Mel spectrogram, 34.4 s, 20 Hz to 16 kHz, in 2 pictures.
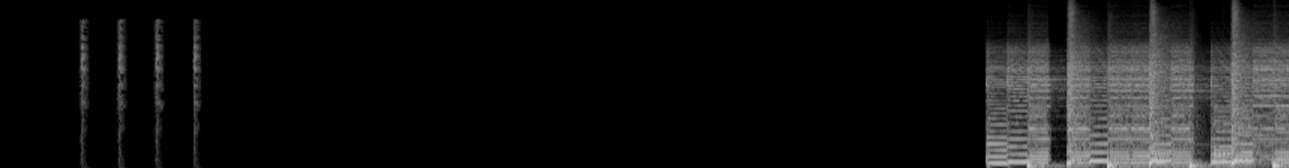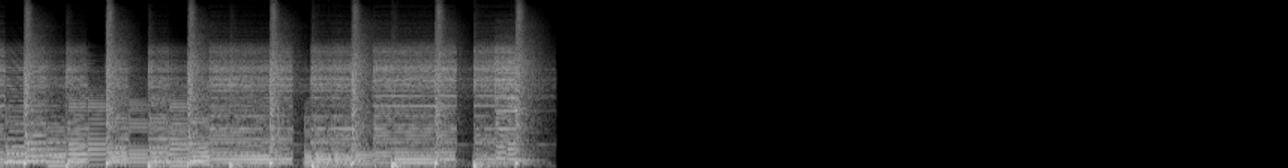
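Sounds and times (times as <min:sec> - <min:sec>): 
intro backing track: 0:13.2 - 0:24.6.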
